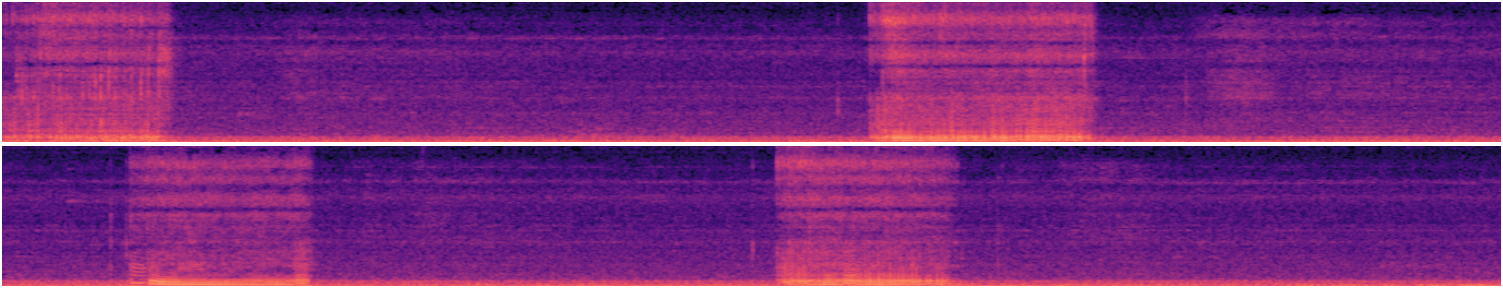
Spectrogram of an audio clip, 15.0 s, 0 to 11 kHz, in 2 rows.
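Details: Loud, rattling snores about every 3–4 seconds, four in 15 seconds, over steady low background hum from a Bully dog: snoring.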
